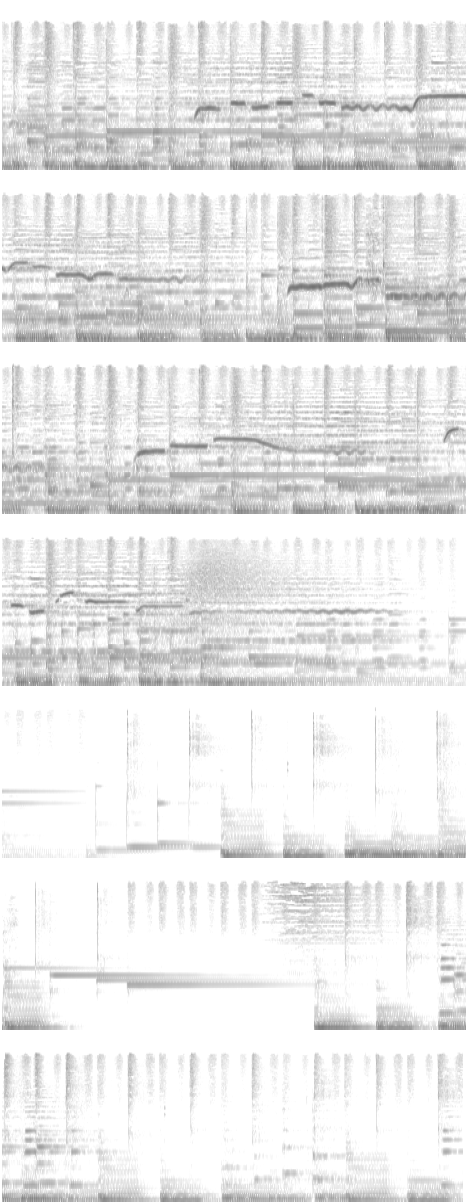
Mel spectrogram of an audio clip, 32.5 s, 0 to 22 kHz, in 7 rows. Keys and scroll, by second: 0.8 alt+[, 17.3 z, 21.0 alt+s, 21.5-22.4 typing, 22.8 alt+[, 31.7 super+-.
